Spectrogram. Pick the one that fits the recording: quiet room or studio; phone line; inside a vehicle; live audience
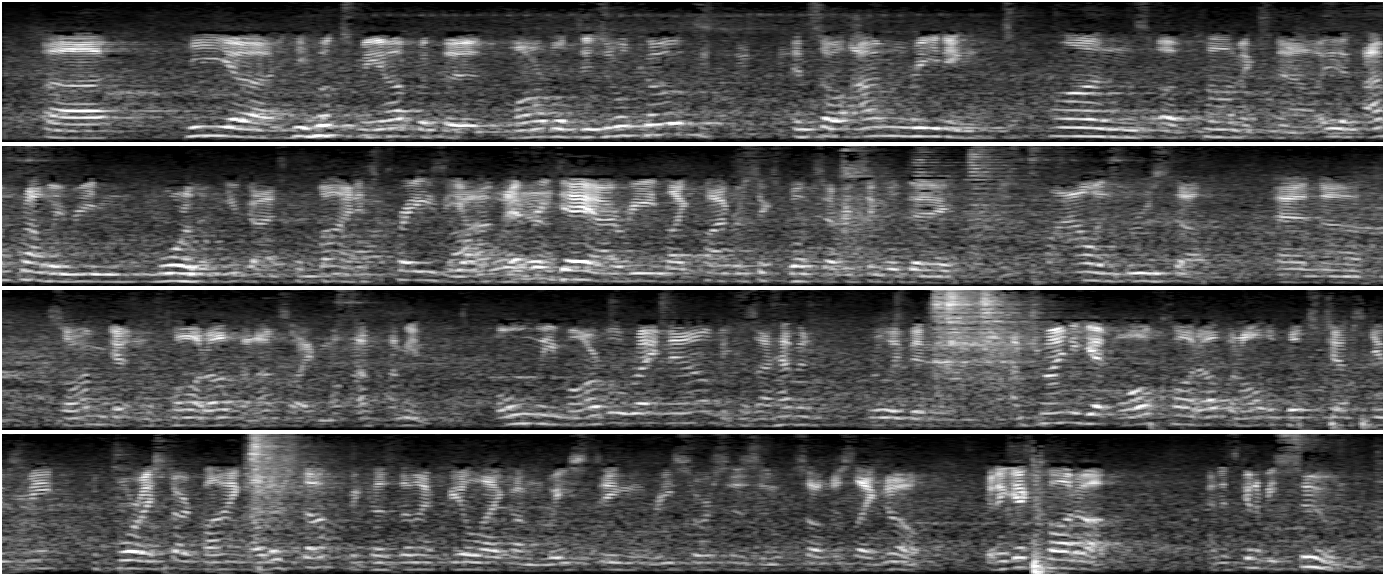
live audience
